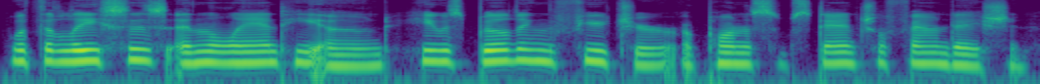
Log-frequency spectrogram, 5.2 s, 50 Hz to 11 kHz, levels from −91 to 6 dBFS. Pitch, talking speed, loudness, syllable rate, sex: 195 Hz, 195 wpm, -18 LUFS, 5.4 syllables/s, female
